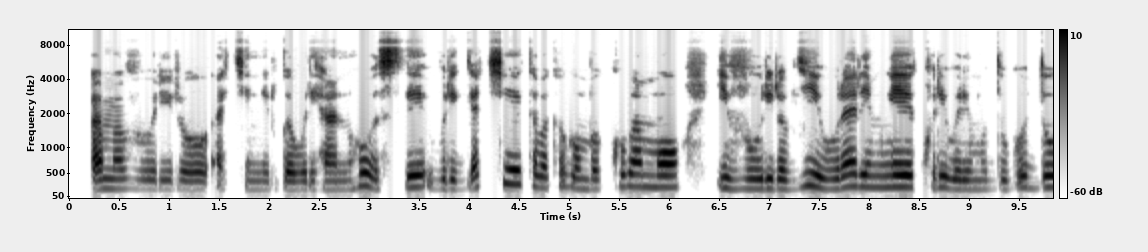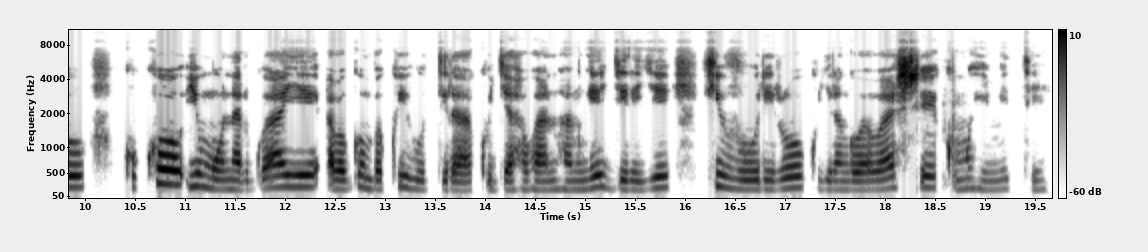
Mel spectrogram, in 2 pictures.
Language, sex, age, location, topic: Kinyarwanda, female, 18-24, Nyagatare, health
